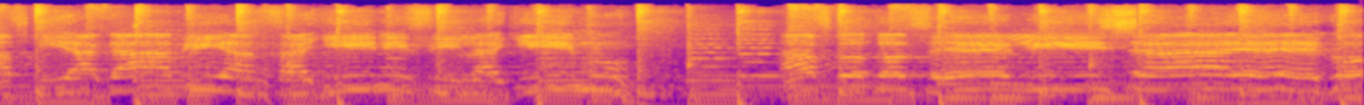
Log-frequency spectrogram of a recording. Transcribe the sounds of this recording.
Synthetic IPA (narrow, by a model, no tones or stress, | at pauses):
ɐft̪iɐɣɐpiɐnθɐʝinifilɐcimu | ɐft̪o̞t̪o̞θelisɐeɣo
